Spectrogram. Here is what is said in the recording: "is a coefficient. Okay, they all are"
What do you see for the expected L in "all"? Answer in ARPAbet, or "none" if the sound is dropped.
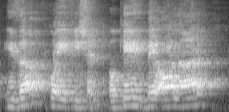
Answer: N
